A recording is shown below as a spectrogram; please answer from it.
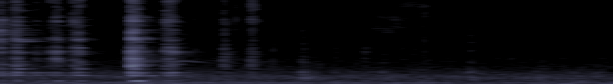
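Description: Faint, scattered small clicks of a nut and screw being handled by fingers, fumbling to get the nut onto a bed-mounting screw from beneath the bed.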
